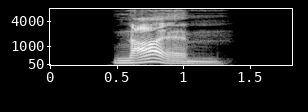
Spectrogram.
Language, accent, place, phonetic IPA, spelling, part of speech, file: German, Germany, Berlin, [ˈnaːəm], nahem, adjective, De-nahem.ogg
- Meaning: strong dative masculine/neuter singular of nah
